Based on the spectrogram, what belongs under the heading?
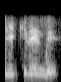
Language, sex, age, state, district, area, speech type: Malayalam, male, 18-30, Kerala, Malappuram, urban, conversation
